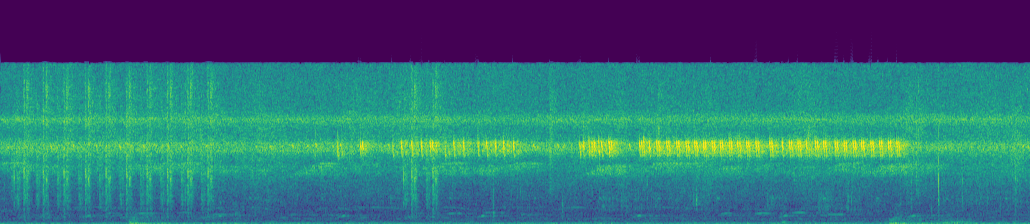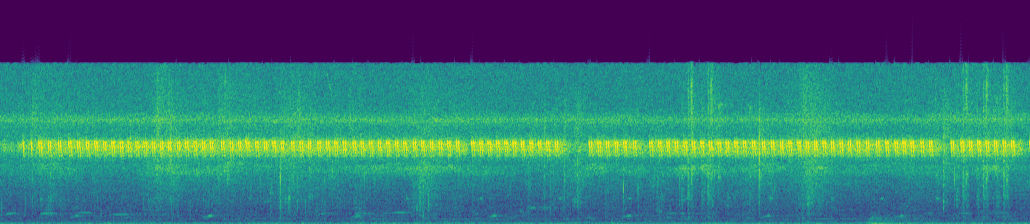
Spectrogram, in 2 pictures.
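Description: Heavy elephant footsteps thud softly on dirt.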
